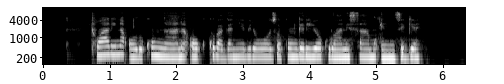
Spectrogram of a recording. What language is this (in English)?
Ganda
